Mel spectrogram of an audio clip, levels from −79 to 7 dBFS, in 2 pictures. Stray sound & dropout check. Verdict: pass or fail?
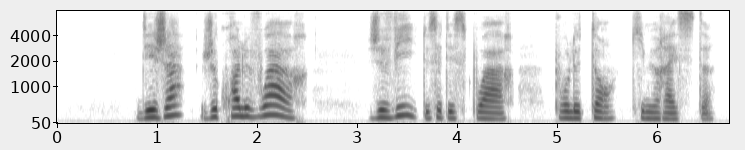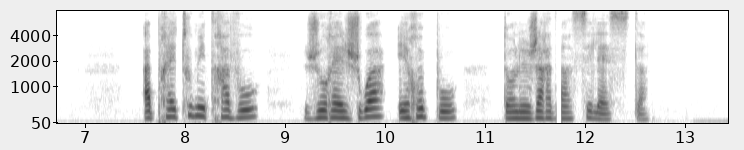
fail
